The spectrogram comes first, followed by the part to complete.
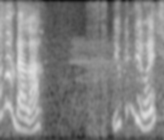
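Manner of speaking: encouraging, high, loud, sing-song coaxing.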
